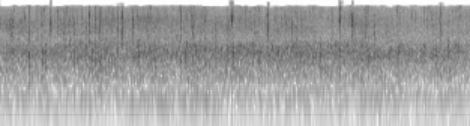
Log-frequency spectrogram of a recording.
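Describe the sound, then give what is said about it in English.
Audience applause, a dense, steady wash of many hands clapping that holds evenly throughout at a fairly faint level, with no rise or fall. “Yeah, we should clap for that.”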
